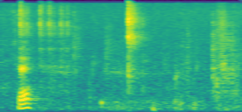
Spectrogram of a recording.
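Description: A man says "okay", then faint scattered clicks and a brief rustle as he moves at a whiteboard with a marker in hand.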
